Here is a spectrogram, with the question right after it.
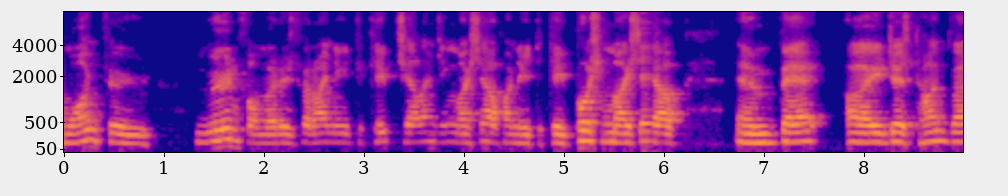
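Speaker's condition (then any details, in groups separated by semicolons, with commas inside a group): Cerebral palsy; affects speech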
